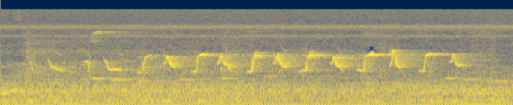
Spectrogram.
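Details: Greater bird-of-paradise calling during courtship to attract females: a steady series of about ten short, loud, rising upslurred notes, each roughly half a second apart, over a constant low rumble of background noise.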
